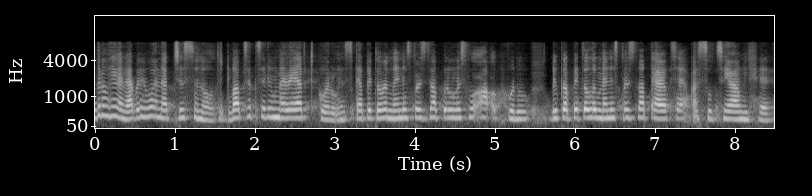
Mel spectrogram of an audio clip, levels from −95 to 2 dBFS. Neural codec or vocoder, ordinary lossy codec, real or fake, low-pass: codec, 16 kHz, 0.5 kbps, FreqCodec, larger model; AAC, 96 kbps; fake; 7.2 kHz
